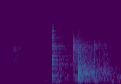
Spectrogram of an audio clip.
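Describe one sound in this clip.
Billiard balls knock together.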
